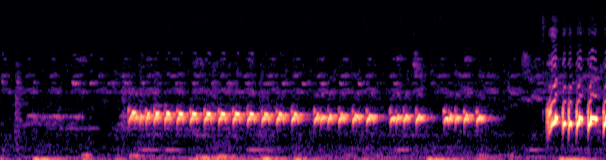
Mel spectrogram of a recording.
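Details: Local zebra dove, a female calling a male, used as a lure; a long run of soft rolling coos near one pitch gives way to a loud, harmonically rich burst of quick trilled coos at the end, over a low rumble.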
